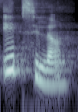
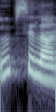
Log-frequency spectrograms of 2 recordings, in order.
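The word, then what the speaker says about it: ύψιλον: Its name is Y, often called upsilon in English.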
